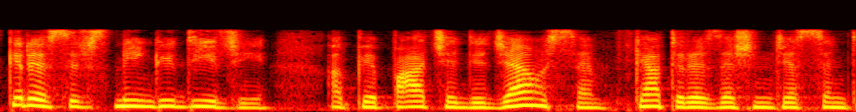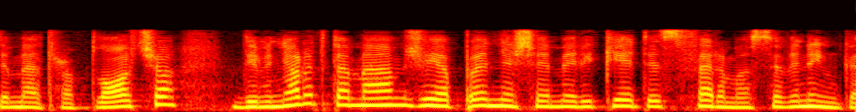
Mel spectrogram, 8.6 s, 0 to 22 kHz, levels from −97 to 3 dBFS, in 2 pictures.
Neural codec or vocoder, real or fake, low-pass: codec, 16 kHz, 1.1 kbps, Voila-Tokenizer; fake; 7.2 kHz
